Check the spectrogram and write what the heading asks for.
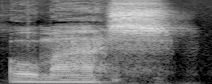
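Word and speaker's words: Omos: So next up we have Omas, which apparently is pronounced Omas, versus Bobby Lashley.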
